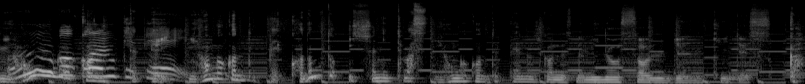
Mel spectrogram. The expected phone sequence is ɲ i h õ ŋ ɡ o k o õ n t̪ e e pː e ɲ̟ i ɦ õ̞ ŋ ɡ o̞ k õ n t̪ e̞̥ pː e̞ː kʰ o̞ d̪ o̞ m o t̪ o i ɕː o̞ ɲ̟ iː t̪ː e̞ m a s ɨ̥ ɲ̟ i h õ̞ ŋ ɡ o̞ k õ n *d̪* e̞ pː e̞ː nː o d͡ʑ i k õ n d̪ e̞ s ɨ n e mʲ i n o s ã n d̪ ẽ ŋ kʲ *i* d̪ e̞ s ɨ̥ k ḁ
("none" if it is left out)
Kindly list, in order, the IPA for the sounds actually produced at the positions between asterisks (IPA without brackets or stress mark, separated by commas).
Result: t̪, i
